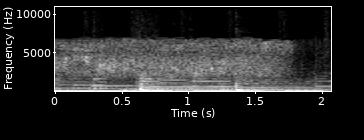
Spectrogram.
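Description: Background music with steady sustained notes, over a fainter hiss of water spray that fades out near the end.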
